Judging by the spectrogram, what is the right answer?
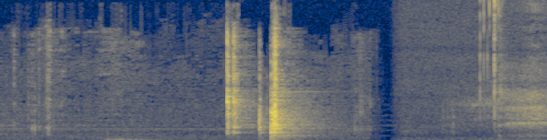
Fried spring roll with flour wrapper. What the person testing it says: even the wrapper is cracking, and you heard that crunch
